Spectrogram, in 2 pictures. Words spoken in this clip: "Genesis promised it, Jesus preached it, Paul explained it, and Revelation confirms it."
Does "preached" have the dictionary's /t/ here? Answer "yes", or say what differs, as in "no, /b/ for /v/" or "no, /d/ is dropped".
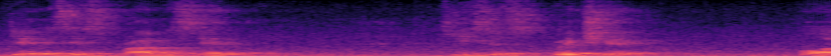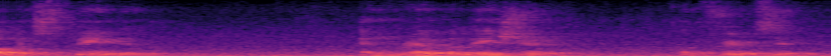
no, /t/ is dropped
